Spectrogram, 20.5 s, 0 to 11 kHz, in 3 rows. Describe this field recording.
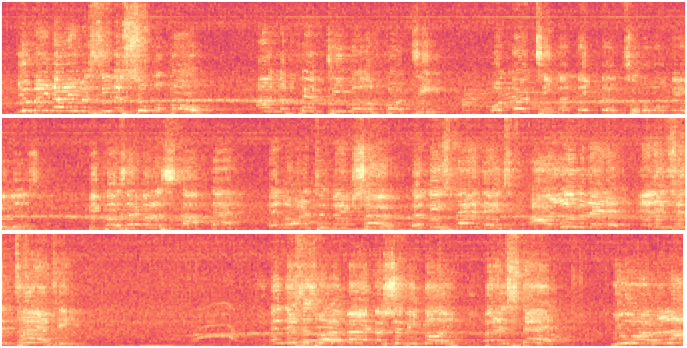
A small group of protesters stands against masks and COVID-19 vaccines mandates. Using conspiracy theory rhetoric, a man with a megaphone shares his views on mandates.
